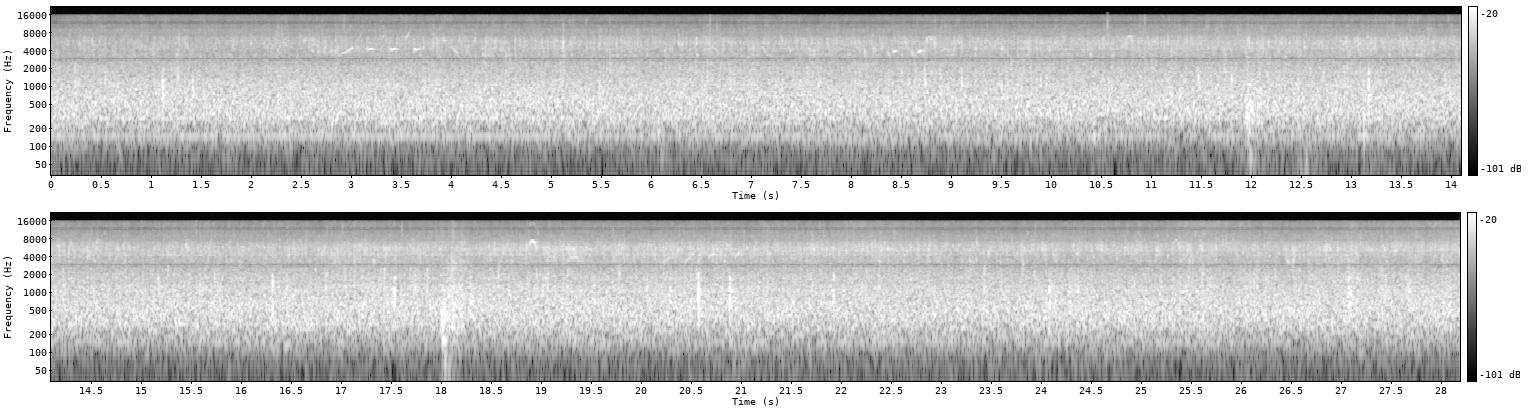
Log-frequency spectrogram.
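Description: Trout frying in oil in a pan on a portable gas stove: a steady sizzle with a few small pops.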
